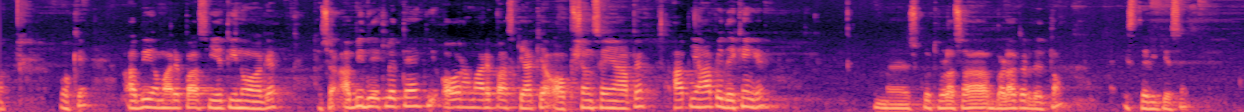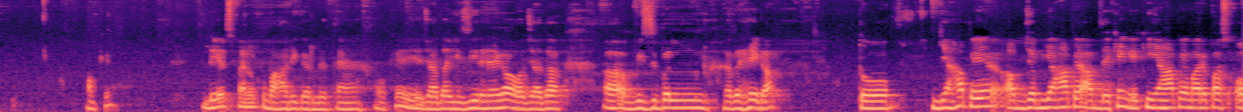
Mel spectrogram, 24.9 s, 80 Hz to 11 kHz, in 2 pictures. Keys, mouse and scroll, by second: 0.1 click, 10.1-24.8 drag.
